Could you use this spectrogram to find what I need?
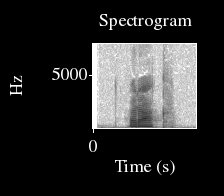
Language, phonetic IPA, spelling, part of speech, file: Russian, [rak], рак, noun, Ru-рак.ogg
- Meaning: 1. crawfish, crayfish 2. Cancer 3. cancer (disease of uncontrolled cellular proliferation) 4. genitive plural of ра́ка (ráka)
